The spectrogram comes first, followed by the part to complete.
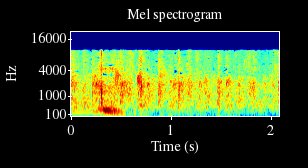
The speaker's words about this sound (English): Just applause for the speaker and the panel.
